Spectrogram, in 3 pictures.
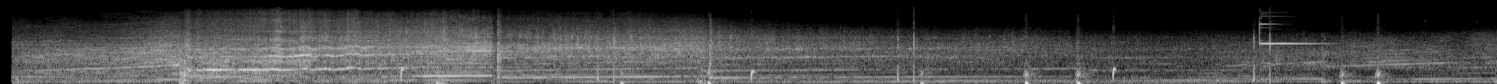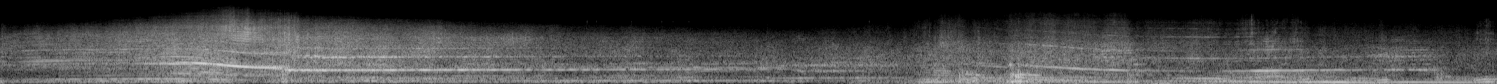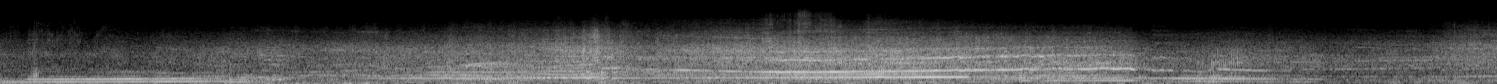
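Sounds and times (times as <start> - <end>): racing car engine: 0.1 - 44.9.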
